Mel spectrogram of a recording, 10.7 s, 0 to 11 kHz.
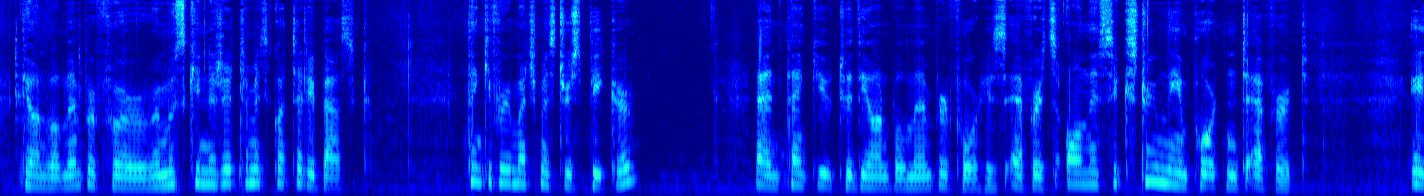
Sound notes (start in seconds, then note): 0.6 speaking in french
